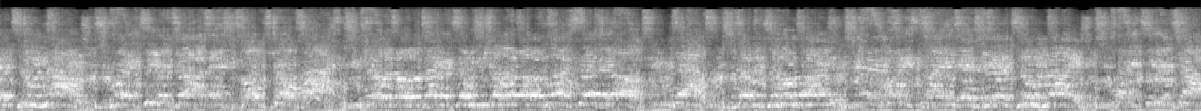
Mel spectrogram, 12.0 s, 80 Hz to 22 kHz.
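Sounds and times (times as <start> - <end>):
crowd shouting and yelling: 0.0 - 12.0
hip-hop beat with heavy bass: 0.0 - 12.0
rapping: 0.0 - 12.0.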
